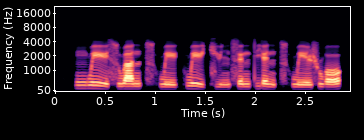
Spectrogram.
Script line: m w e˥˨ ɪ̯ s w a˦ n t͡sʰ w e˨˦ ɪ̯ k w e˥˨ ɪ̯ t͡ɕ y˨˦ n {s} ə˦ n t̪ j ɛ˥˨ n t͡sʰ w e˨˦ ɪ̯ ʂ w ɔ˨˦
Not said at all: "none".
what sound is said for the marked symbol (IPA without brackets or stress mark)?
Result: s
